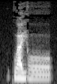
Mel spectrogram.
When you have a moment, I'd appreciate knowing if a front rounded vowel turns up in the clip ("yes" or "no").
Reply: no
